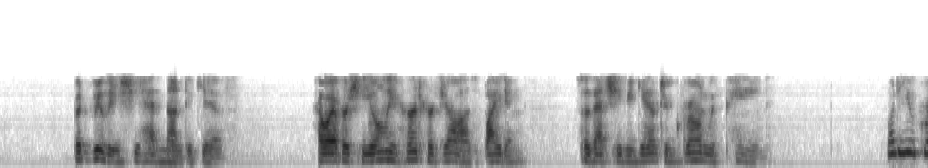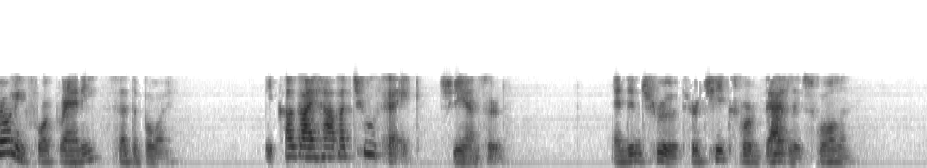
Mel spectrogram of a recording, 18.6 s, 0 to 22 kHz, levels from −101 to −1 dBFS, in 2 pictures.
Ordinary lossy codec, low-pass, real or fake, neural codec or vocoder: AAC, 16 kbps; 7.2 kHz; fake; codec, 24 kHz, 6 kbps, HILCodec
